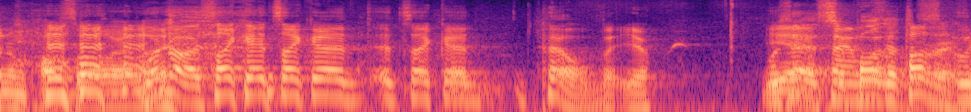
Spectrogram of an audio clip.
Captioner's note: whistle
